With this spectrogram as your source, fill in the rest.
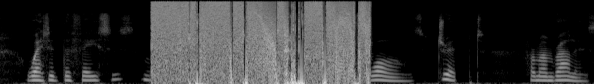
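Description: From 1.51 s to 3.70 s the speech is replaced by loud, harsh broadband noise, the sound of samples built from the wrong bytes. The reader has assembled each sample from misaligned or swapped bytes, so the rapidly changing low-order bits end up as the dominant part of each value. Unlike added background hiss, which sits under audible speech, this noise takes the place of the speech itself.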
